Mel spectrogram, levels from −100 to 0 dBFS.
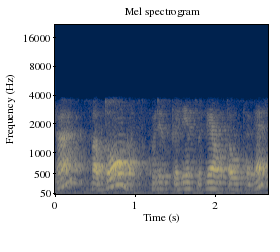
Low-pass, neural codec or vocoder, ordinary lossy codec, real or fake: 3.6 kHz; none; Opus, 16 kbps; real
